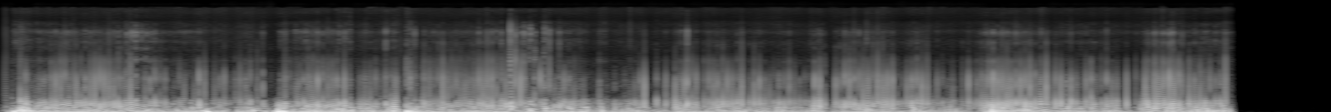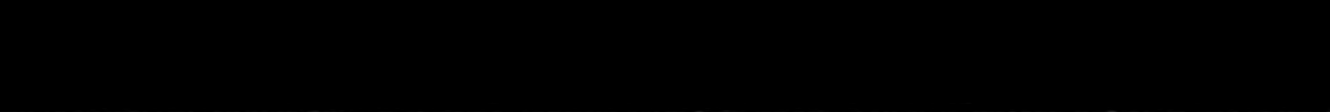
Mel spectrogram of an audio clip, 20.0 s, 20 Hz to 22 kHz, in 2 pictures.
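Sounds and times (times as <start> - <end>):
cat: 0.0 - 9.3.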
